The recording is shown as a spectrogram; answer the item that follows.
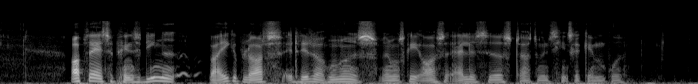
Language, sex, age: Danish, male, 40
